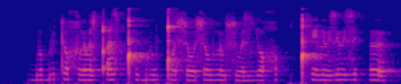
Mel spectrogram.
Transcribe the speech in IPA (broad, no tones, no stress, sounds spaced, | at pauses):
b ə b e tʷ ɤ χ l o z qʼ e z ǃʰ ɯ b ɯ w ŋ͡ǃ o s o s o w l o sʷ ɤ z ʎ o χ | ǃʰ e l ɯ z ɯ z | ə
